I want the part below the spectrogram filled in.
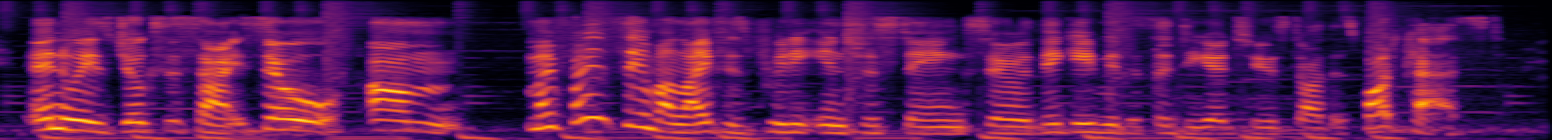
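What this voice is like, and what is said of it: Zimbabwean accent. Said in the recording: “I'm originally from a small little country in the southern part of Africa called Zimbabwe. So that's where the accent comes from”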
